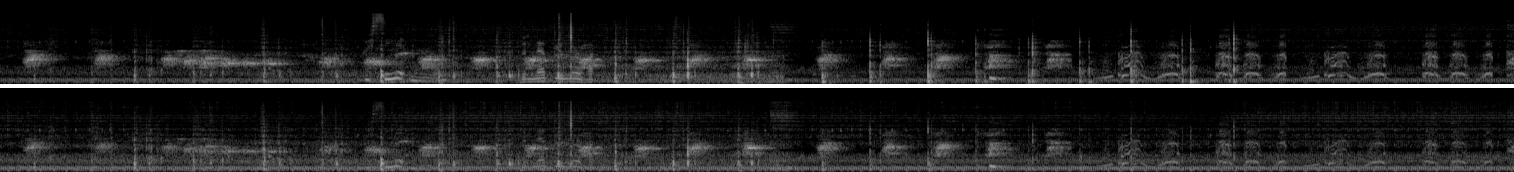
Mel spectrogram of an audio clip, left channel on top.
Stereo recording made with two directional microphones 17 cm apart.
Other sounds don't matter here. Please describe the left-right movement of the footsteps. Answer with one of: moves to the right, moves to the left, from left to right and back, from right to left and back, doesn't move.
moves to the left.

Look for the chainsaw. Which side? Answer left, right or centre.
right.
